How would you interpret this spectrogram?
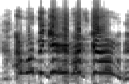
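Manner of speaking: very high, loud getaway shout; frantic yell. Pretend. Friend imagined running out with the game, frantic yell. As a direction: yell it urgently with laughter breaking in.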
